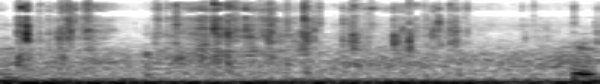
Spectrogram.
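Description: Fire crackling with irregular small snaps as candy burns in a fireplace, over a steady low rumble.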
